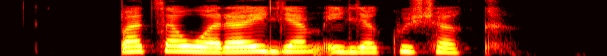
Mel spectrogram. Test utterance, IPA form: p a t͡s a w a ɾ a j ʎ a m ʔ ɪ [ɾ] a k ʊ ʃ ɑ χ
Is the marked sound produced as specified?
no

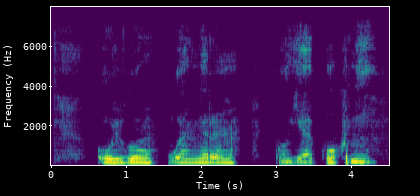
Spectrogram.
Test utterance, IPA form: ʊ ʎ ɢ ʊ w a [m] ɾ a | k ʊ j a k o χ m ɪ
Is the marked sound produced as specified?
no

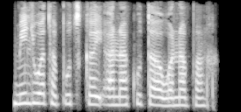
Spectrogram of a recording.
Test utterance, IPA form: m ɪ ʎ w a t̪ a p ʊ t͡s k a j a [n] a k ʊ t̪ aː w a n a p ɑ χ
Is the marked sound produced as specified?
yes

